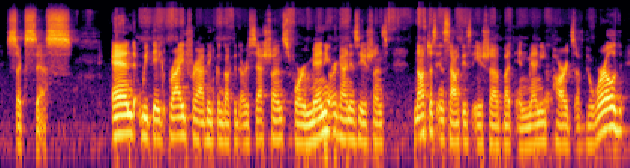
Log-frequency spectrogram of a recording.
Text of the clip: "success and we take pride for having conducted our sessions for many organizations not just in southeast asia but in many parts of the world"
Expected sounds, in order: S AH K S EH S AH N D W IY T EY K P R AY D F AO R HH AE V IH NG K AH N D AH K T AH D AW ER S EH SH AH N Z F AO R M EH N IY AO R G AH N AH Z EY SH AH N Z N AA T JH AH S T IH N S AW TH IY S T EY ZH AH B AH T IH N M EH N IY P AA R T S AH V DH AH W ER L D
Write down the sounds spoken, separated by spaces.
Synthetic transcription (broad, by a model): S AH K S EH S AH N D W IY T EY K P R AY D F AO R HH AE V IH NG K AH N D AH K T AH D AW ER S EH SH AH N S F AO R M EH N IY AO R G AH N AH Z EY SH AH N S N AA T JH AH S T IH N S AW TH IY S T EY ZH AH B AH T IH N M EH N IY P AA R T S AH V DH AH W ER L D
